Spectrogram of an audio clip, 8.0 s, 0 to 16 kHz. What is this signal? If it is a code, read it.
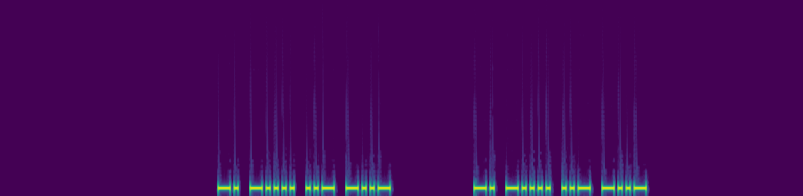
Morse code, heard as a keyed tone, about 30 wpm, 700 Hz. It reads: N6UX N6UX
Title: USA Call Signs - 4 Characters - Repeated 2x - 30wpm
